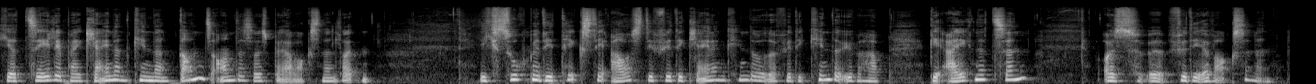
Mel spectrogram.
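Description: Vocal fry runs through a woman's voice, which sits at a fairly low pitch. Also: ordinary pitch variation, moderate pace. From Upper Bavaria, near Munich. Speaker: storyteller and folklore expert. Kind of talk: interview. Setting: at the guest's home over tea.

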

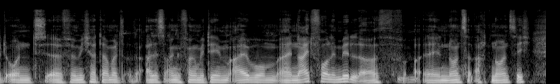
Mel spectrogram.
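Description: This is a man with a plain, everyday voice and a fairly low pitch. He speaks at a moderate pace. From Germany, Lower Rhine (Neukirchen-Vluyn). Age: 30s. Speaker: metal festival organiser and video editor. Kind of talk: interview. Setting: outdoors.

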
